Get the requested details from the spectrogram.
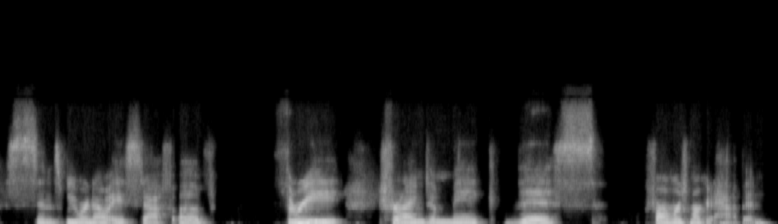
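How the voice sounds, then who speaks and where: Young woman presenting over zoom, low voice, lots of ums and likes. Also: vocal fry. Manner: earnest, explanatory, frequent ums and likes. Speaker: campus food pantry staff presenter. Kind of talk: conference presentation over video call. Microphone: video call.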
